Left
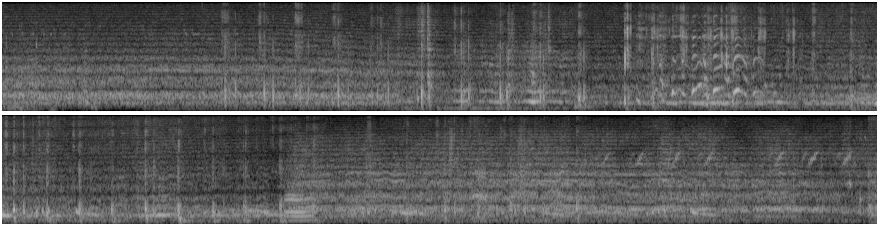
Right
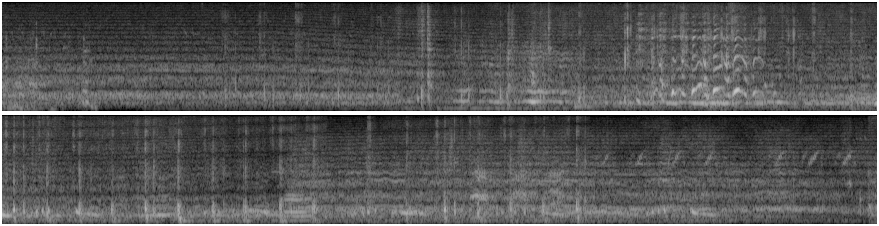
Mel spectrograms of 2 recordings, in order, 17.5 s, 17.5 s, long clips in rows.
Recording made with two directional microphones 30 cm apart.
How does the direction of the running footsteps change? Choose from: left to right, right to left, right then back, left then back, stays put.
left to right.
